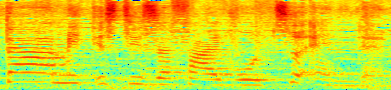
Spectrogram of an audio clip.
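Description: A woman's voice: on the high side, big pitch swings, moderate pace. A woman playing a clever, eager girl detective in a children's audio drama. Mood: confident. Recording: roomy echo, music behind.

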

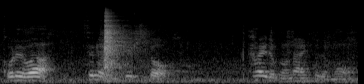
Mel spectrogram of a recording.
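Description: A man's voice: on the high side, lively intonation, fast. A man teaching a judo technique in short explanatory statements, recorded by a far camera in a large indoor dojo. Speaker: judo instructor. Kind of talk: technique demonstration. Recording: distant voice in noisy room.

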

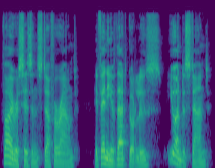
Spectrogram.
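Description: A man voicing a polite, urbane male guard who speaks smoothly. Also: on the low side, lively intonation, normal speed, fairly bright tone.

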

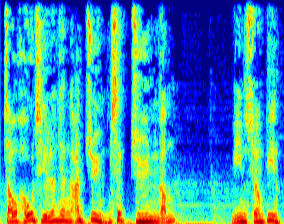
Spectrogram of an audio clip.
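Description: A man's voice: fairly high pitch, lively intonation, moderate pace, dark tone, slightly rough, soft background music. A man with a Hong Kong Cantonese accent narrating a horror story dramatically, as an audio storyteller.

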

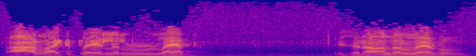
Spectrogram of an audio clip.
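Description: An actor playing a naive, stubborn cowboy gambler in a 1950s radio comedy sketch, on a muffled, noisy recording. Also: male voice, lowish voice, expressive, brisk, close to an everyday voice. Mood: curious. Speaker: comedian, star of the show.

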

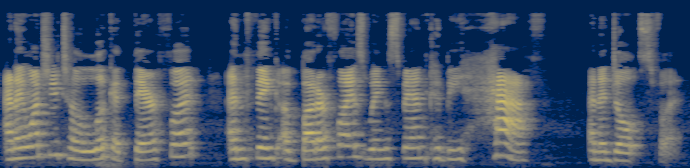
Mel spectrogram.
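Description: A woman, reading a nonfiction book aloud to young children as a teacher, animated and carefully enunciated. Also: a little high, unhurried. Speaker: elementary school teacher.

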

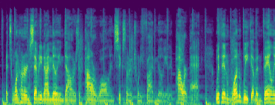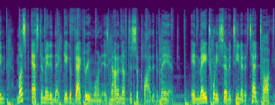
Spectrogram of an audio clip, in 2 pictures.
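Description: A man reading a scripted narration, in a flat, even delivery of a dense factual text. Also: mid-range voice. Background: faint background music.

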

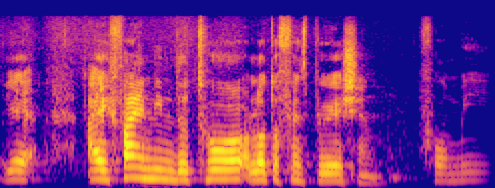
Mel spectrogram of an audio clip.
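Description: A man from Belgium with a Moroccan accent, speaking in a measured, hesitant way in a testimonial. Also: high-pitched, fairly even intonation, darkish tone. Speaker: tour participant. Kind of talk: testimonial interview.

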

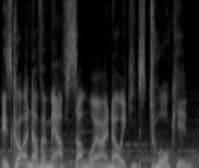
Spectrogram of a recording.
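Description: A man's voice: a little high, animated, fast, music in the background. A man playing a tabletop game, bantering in a casual, folksy, sweary way.

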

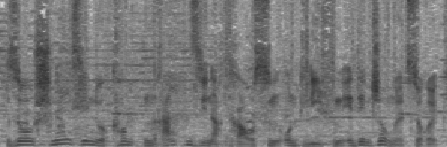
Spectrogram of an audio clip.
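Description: A man's voice: mid-range voice, lively intonation, fairly quick. A man narrating an audio drama as a scripted adventure story. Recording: loud music under narration.

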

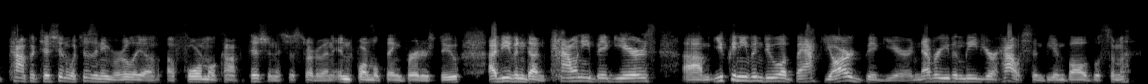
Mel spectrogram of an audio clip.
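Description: Lively young man teaching a birding class. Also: medium pitch, no room sound. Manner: enthusiastic, chatty, rhetorical questions. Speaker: birding instructor. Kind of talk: online class lecture over slides. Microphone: webcam video call. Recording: dull lo-fi video call audio.

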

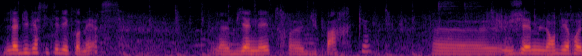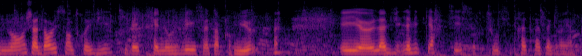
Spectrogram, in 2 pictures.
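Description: A woman in her fifties, talking through a face mask, answering softly and haltingly in an outdoor market interview. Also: lowish voice, soft background music. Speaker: resident interviewed.

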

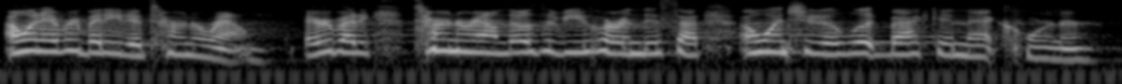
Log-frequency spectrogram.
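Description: A woman in her thirties, a pastor preaching a sermon in a large church sanctuary with slow, emphatic repetition. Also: high-pitched, bright, forceful tone. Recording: long church hall reverb.

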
